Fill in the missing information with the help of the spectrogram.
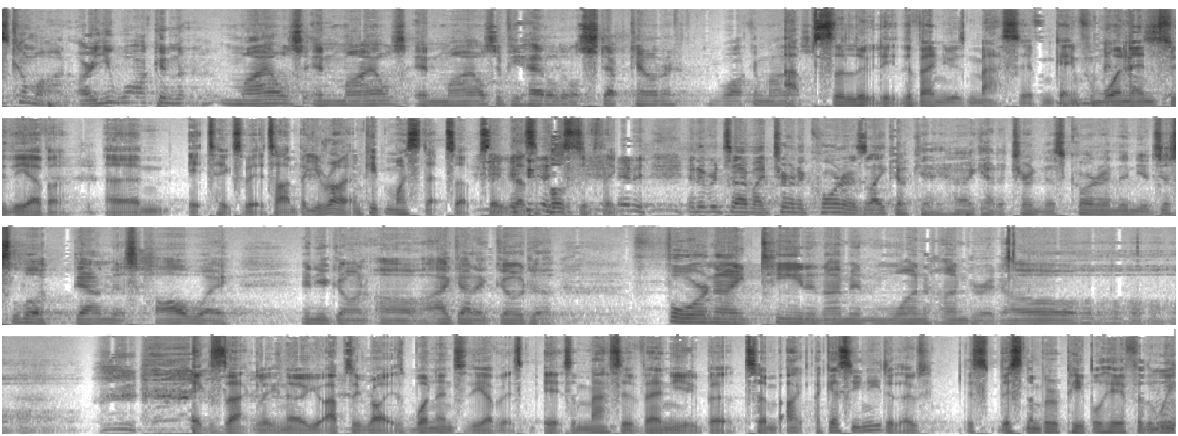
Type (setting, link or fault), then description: setting, busy venue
